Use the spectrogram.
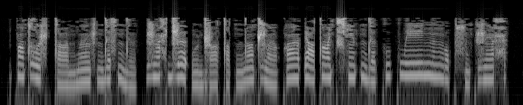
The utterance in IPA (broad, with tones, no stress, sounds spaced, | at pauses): p ẽ˦ tˤ ʁʷ ə˧ ʂ tˤ e˨ ə̯ m b ɐ̃ː˧ ʂ n d ɐ˦ s n d ə̃˨ | ʐ ɐ̃˦ ħ ɖ͡ʐ ɐ˦˨ ʔ ũ˨ ɖ͡ʐ ɔ˨ tˤ ə˨ tˤ n d ə̃ː˧ tˤ ʐ ə̃ː˨ qʷ ɐ̃ː˦ ʔ ɛ˨˦ tˤ ɛ̃˦ t͡ɕʰ ẽ˦ p n d ɐ˧ k u˦ k w eː˦ ŋ ə̃˦ ŋ ɔ˧ p sʷ ə̃˨ k ʐ ɛ̃˧ ħ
